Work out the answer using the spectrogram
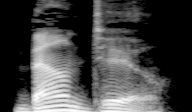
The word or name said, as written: bound to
